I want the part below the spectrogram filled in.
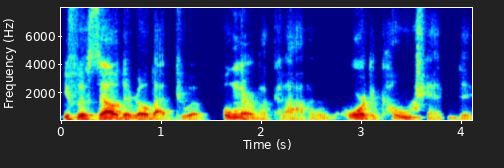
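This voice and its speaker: A man speaks with a Chinese accent. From China. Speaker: robotics scientist. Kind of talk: panel discussion. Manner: halting.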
